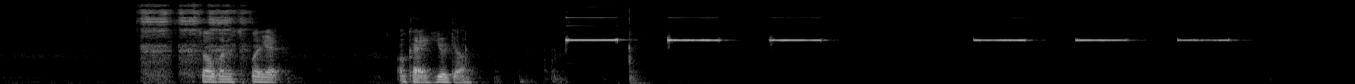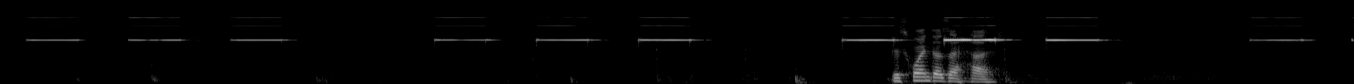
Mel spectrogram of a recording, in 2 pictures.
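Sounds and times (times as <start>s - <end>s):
smoke alarm beeping: 5.6s - 8.5s, 9.7s - 12.6s, 13.8s - 16.6s, 17.9s - 20.7s, 22.0s - 24.9s, 26.0s - 27.0s.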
